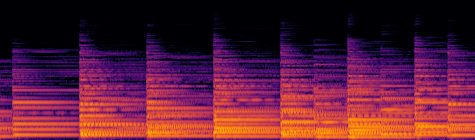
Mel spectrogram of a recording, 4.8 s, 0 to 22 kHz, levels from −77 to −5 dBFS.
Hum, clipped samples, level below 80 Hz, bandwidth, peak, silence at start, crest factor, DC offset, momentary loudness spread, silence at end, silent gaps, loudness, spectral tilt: none; under 0.1%; -52 dBFS; 13.5 kHz; -6 dBFS; 0 s; 16 dB; under 0.1%; 6 LU; 0 s; none; -22 LUFS; -7.5 dB/octave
